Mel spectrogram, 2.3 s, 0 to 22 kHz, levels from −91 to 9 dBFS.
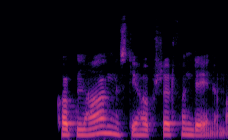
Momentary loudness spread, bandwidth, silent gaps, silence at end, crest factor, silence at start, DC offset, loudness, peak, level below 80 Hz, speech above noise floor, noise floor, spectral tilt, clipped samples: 4 LU; 11.5 kHz; none; 0 s; 20 dB; 0.6 s; under 0.1%; -34 LUFS; -16 dBFS; -76 dBFS; over 56 dB; under -90 dBFS; -7.5 dB/octave; under 0.1%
